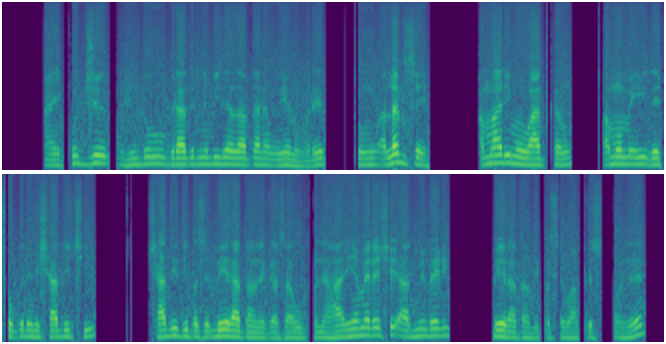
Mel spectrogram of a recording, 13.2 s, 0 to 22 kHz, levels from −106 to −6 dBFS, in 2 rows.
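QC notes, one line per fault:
Throughout: 1-bit DFPWM compression. The speech is fuzzy and crackly from start to finish, with a strong broadband hiss burying the treble. Each sample keeps only one bit nudging an adaptive level up or down, so heavy quantisation noise results, consistent with a 48 kbps DFPWM stream.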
